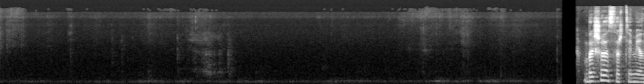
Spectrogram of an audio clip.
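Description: Fabric rustles softly as hands handle it.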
